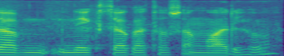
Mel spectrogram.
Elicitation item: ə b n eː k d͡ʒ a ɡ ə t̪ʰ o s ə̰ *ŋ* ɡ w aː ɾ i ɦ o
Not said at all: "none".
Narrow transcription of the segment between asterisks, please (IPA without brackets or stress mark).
ŋ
